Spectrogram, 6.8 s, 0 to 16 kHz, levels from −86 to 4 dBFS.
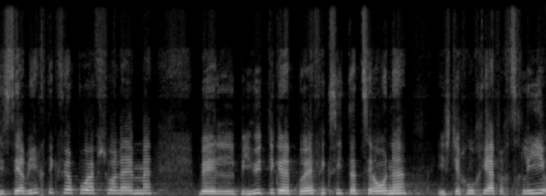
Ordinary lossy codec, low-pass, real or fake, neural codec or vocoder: Opus, 24 kbps; 14.4 kHz; fake; vocoder, 44.1 kHz, 128 mel bands every 256 samples, BigVGAN v2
